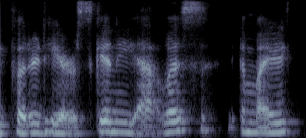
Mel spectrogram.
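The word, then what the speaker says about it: Skaneateles: a place called, well, I just abbreviated it here, Skinny Atlas. And if you saw the spelling, you could see why I just phonetically put it here, Skinny Atlas.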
